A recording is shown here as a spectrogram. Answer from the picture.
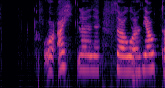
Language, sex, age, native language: Icelandic, female, 10, Icelandic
